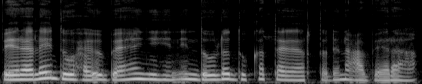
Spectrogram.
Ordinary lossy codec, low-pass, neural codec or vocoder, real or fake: none; none; none; real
